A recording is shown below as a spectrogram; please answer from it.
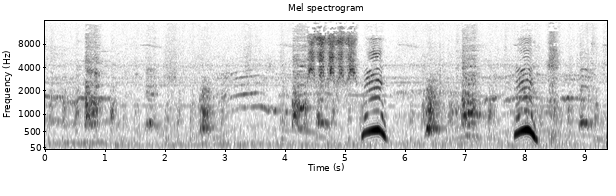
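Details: Female cat angry with a neighbour's male cat: two loud, arched yowls that rise and fall, a few seconds apart, among scattered shorter cries, rustling and background noise.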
